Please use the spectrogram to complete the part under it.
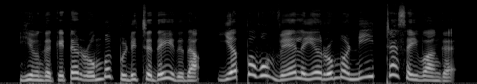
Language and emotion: Tamil, happy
